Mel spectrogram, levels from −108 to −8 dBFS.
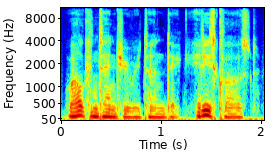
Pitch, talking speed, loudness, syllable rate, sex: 105 Hz, 235 wpm, -19 LUFS, 6.5 syllables/s, male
